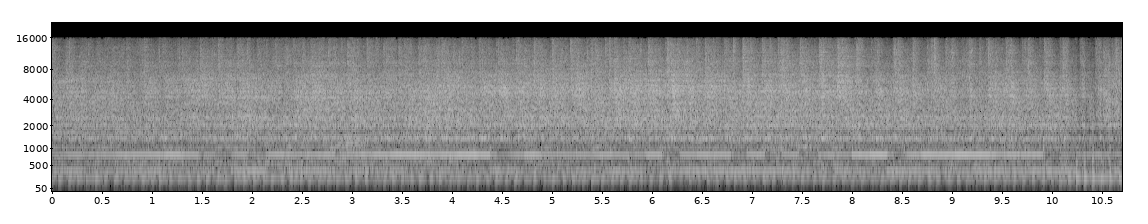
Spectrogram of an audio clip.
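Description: Lion dance percussion band playing a fast, continuous drum roll, with sustained metallic ringing from the cymbals and gong over it.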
